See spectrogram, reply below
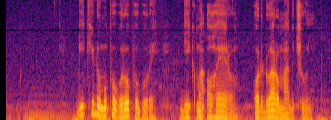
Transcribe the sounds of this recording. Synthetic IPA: ɡɪkʰidomopoɡoɾopʰoɡoɾe | ɡikma̰ʔɔɦɛɾɔkɔddwaɾɔmaɡt͡ʃuɲ

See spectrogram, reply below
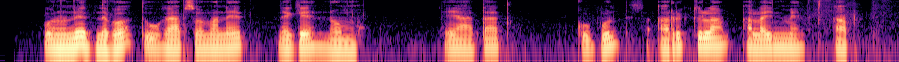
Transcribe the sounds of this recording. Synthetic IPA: onunetnebɔtukapsomanet̚ | nekenomu | eatat | kubunaɾikulamalajnmentap̚

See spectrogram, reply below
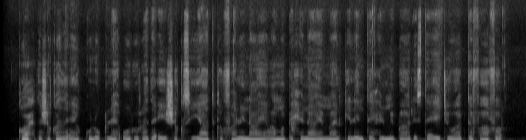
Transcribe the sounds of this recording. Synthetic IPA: kʰɔːħd̪ɐʃɑqɑðɐɛːkʰʊlʊɡlɛhʔʊɾʊɾɐðɐʔiːʃɑqsɪjaːd̪kʰɐfɐlɪnaːjɐʔɐmɐbɪħɪnaːjɐmaːlɡɛlɪnt̪ʰɐʕɪlmɪbaːɾɪst̪ʰɐɛːt͡ʃɐwaːbt̪ʰɐfaːfɐ

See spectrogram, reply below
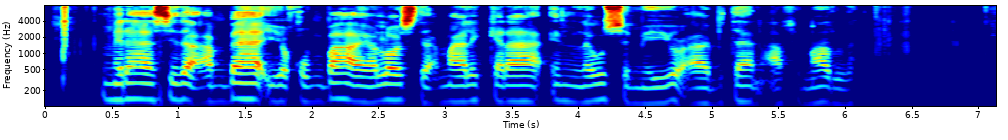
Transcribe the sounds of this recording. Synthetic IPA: mɪɾɐɦɐsɪðɐʕɑmbɐɦɐʔijɞqʊmbɐɦɐːjaːlɔːɪst̪ʰɛʕmaːlɪkʰɐɾaːʔɪnlɐɣʊsɐmɛːjɔʕɑːβɪt̪ʰaːnʕɑ̰ːfɪmaːd̪lɛ

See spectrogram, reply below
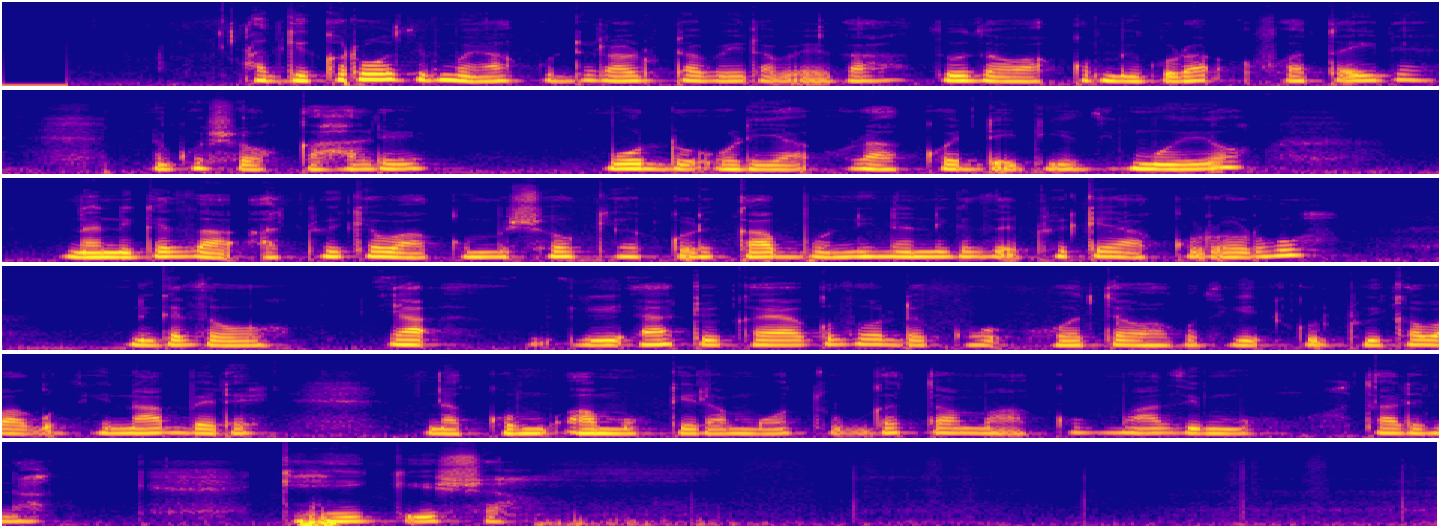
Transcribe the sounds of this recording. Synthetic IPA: aɡekɔɾwɔðimɔjakudeɾaɾutaβeɾaβɛ̰ɣaðoðawakomeɣoɾaʔofwataiɾɛneɣoʃɔːkaɦaɾe | moːdoʔoɾeaoɾakwɛdɛ̰iɾiɛðimɔejɔ | naneɣɛðaʔːtwekɛwakomeʃɔkiako̰ɾekaboninaneɣɛðɛ̰twekɛjakoɾɔɾoa | niɡɛðɛ | ja | jatwikajaɣuðɔdɛkhɔtɛwaɣutwikawaɣuðinabɛɾɛnakuamukiɾamotuɡatama̰kumaðimuatalina | kehiɡiʃa

